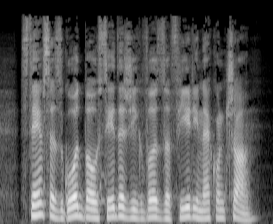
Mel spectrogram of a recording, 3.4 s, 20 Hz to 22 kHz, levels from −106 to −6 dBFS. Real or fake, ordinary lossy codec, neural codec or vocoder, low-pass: real; MP3, 64 kbps; none; 19.8 kHz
